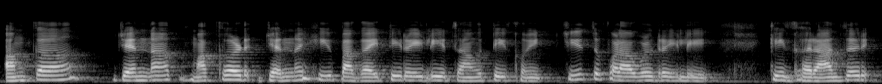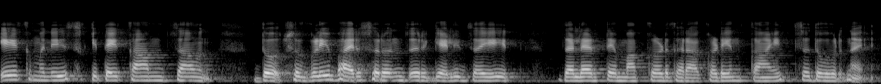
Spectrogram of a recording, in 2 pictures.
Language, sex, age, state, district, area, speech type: Goan Konkani, female, 60+, Goa, Canacona, rural, spontaneous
